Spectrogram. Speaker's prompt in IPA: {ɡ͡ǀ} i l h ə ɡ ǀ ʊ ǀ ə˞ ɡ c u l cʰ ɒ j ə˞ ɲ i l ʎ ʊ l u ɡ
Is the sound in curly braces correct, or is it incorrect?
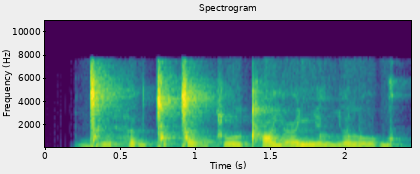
correct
